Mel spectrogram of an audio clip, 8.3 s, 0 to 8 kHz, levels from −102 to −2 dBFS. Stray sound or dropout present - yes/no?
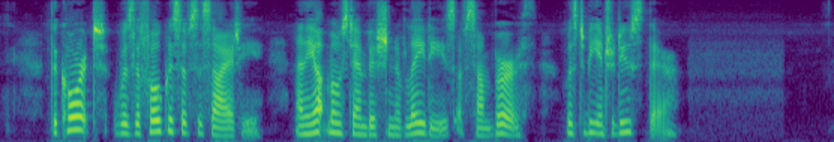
no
